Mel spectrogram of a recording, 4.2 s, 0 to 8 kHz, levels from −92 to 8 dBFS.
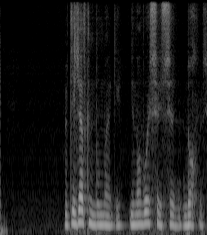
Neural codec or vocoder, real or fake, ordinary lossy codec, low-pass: codec, 16 kHz, 1 kbps, FunCodec, trained on LibriTTS, 50 frames a second; fake; none; none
